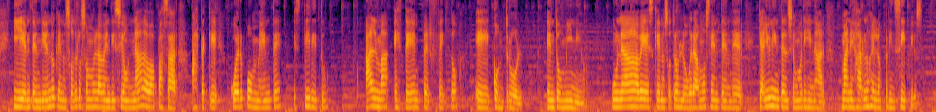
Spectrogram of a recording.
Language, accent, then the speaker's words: Spanish; Venezuela; now in Miami, United States; Yo soy venezolana. Tengo desde el 2014, vine a vivir aquí a Estados Unidos, a Miami.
